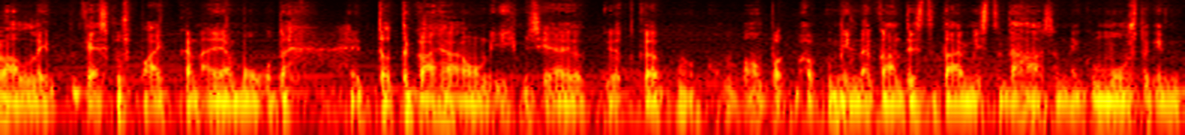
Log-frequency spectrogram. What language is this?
Finnish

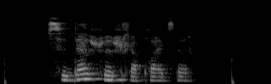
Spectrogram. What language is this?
Adyghe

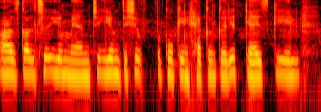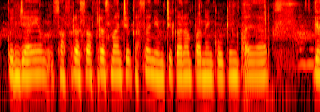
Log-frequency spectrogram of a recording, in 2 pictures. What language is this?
Kashmiri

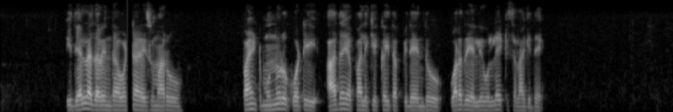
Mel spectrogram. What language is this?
Kannada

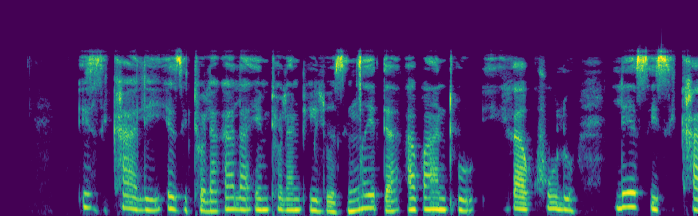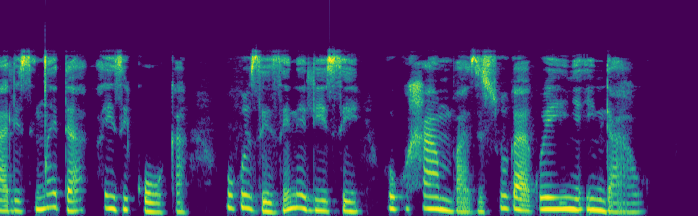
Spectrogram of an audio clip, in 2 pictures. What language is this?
North Ndebele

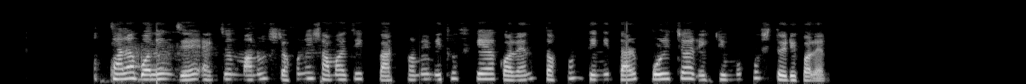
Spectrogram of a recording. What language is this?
Bangla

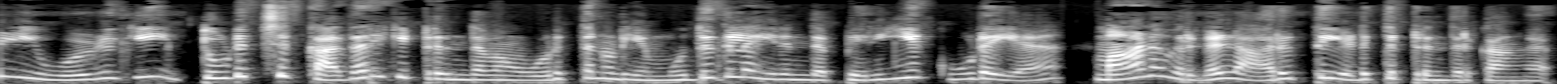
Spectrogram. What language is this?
Tamil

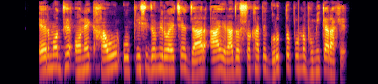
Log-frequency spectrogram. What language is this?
Bangla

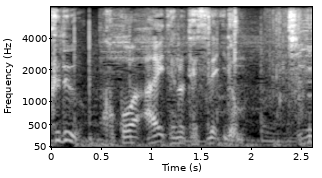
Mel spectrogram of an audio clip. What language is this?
Japanese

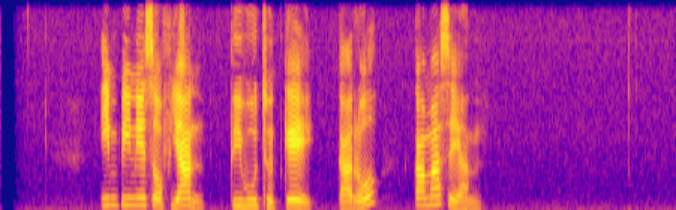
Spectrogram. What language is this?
Javanese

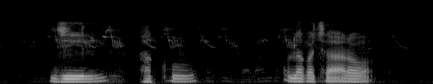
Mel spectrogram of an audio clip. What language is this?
Santali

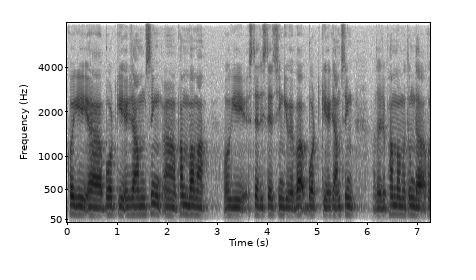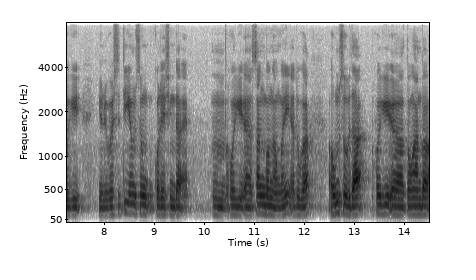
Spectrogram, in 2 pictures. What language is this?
Manipuri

